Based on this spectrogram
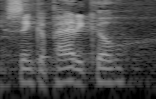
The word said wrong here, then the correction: copacetic: copacetic, uh, however it is.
